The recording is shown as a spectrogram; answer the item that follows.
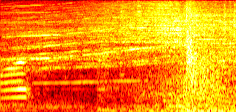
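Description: Trailer sound-design riser: a rising whoosh with upward-sweeping tones that grows steadily louder, with a short rising pitched sweep at the start.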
